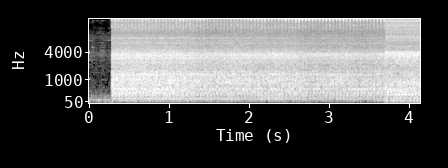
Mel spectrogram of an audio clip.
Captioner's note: machine whirring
